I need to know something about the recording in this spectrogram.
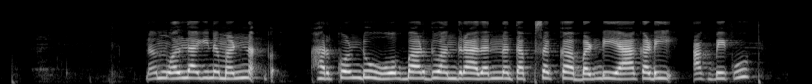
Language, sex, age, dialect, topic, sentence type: Kannada, female, 18-24, Northeastern, agriculture, question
